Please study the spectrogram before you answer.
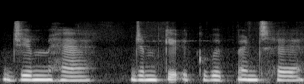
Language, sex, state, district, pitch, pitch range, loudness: Hindi, female, Bihar, Patna, 205 Hz, 195-210 Hz, -14 LUFS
